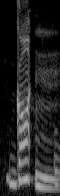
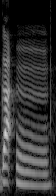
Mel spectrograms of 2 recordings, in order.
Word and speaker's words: gotten: 우리 같이 발음 연습 좀 해보도록 하겠습니다. written, written. certain, certain. gotten. gotten.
